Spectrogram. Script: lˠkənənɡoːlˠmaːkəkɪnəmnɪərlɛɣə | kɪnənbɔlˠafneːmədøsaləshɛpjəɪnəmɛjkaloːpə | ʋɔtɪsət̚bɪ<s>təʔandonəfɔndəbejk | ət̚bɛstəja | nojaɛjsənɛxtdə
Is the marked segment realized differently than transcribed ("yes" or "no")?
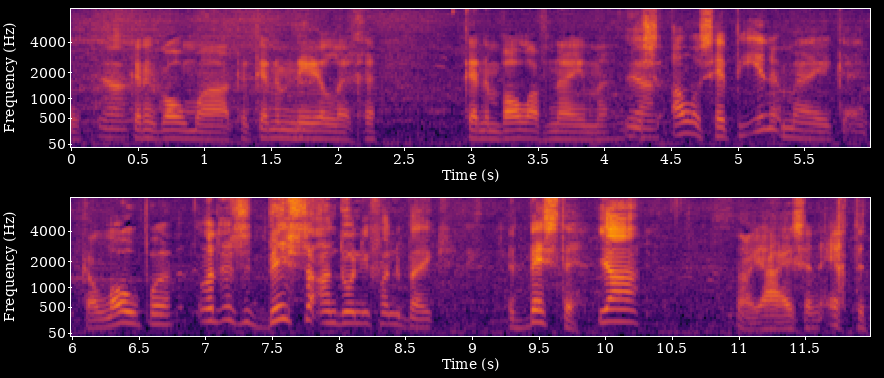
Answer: no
